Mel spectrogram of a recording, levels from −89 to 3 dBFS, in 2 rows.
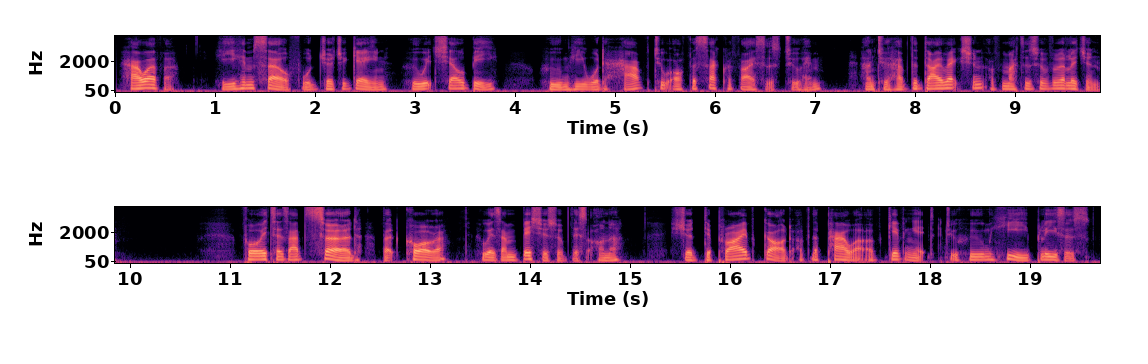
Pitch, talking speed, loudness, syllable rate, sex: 105 Hz, 160 wpm, -22 LUFS, 5.0 syllables/s, male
